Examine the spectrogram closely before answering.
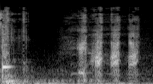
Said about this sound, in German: Ich plopp mal die Vielanker Kirsch, oh, auf, ja? Das wird laut.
